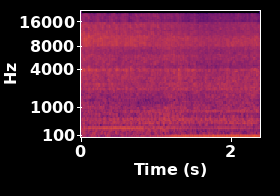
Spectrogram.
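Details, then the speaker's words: Mack Vision CX613 truck with Mack E7 diesel after water pump replacement, refilled with coolant and run up to temperature, no leaks: steady low diesel rumble at idle, even, no knocks or misses; normal idle. "so fire it up get it up temperature and make sure we're good to go"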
